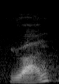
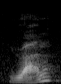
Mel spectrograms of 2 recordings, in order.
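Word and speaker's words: 员: obviously meaning a circle or anything round it's pronounced second term yuan yuan a circle implies completeness so juan was used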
